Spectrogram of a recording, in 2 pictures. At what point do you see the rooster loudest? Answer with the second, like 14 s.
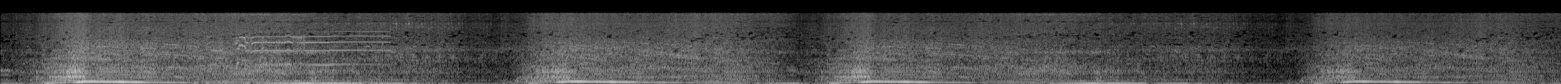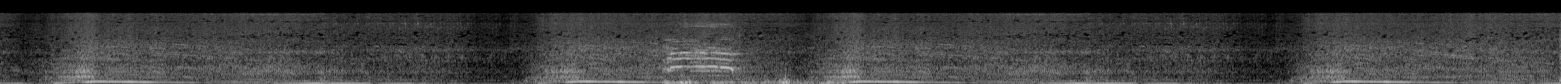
23 s.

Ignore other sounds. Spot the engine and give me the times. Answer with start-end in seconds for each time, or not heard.
0.0-31.1.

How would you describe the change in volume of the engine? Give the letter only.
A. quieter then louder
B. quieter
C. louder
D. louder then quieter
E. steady
B.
